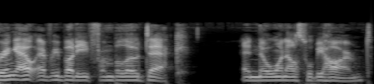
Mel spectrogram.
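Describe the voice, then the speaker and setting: A man's put-on, hissing character voice at a medium pitch, fairly quick in pace, with monotone, flat intonation. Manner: threatening demand.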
